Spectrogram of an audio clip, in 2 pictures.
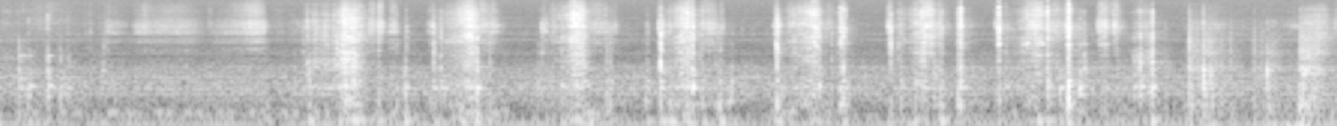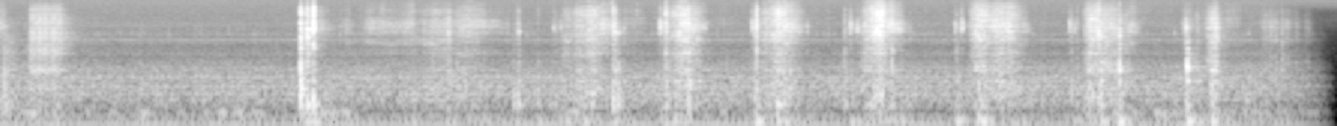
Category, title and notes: Sound effects > Objects / House appliances
FOLYProp-Blue Snowball Microphone Lightbulb, Unscrew, Screw Nicholas Judy TDC
Unscrewing and screwing a lightbulb.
